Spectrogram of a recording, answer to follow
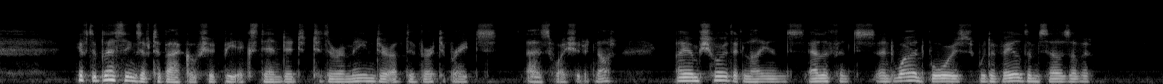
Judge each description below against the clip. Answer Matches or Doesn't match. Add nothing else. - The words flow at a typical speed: Matches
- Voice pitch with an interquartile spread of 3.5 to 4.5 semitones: Doesn't match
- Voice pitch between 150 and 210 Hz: Doesn't match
